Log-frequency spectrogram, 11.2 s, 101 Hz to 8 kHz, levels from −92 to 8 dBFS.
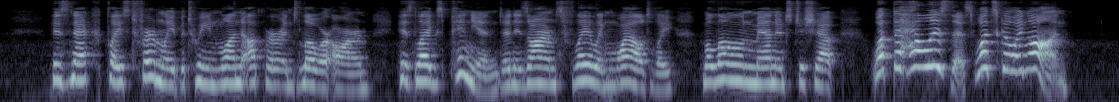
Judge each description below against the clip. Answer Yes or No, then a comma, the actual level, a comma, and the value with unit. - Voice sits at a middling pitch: No, high, 230 Hz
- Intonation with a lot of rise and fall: No, average, 3.7 semitones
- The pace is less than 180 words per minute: Yes, average, 160 wpm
